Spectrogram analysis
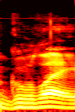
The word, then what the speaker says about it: Goulet: She was married to Robert Gullet, or Goulet, if you want to pronounce Goulet.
